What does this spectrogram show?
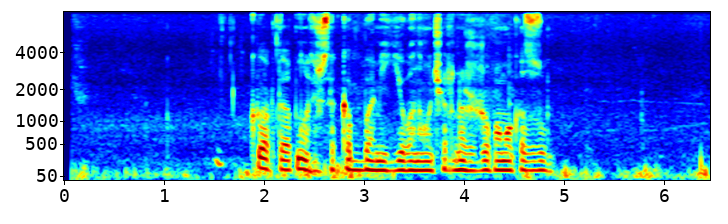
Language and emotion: Russian, angry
